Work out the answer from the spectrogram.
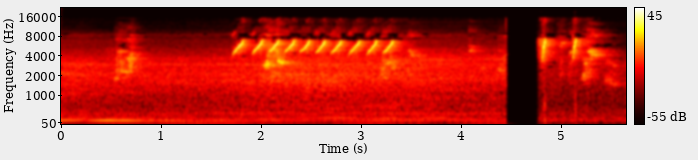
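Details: Lemon-bellied white-eye kept as a tutor bird for other songbirds, with a fast run of about nine identical high, upslurred chirps, followed by scattered sharp notes after a brief gap, over a low hum.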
